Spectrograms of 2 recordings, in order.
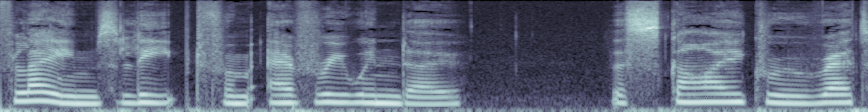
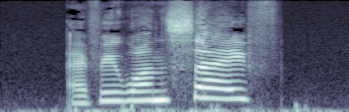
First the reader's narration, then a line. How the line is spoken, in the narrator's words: cried a fireman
